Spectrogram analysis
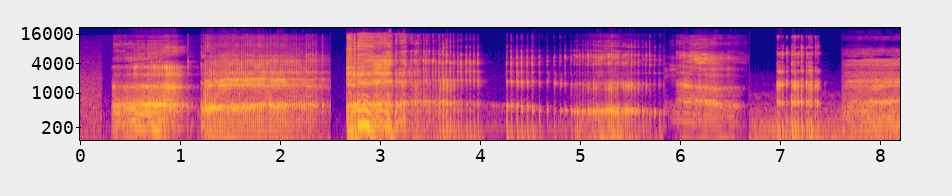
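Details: Several loud, drawn-out voiced belches from women in a compilation clip, one after another with short pauses; repeated burping.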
